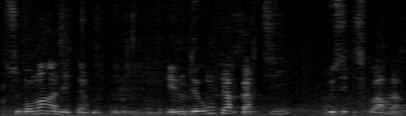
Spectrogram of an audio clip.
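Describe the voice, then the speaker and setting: A high-pitched man at a moderate pace, lively in intonation, with noticeable background noise. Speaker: political activist. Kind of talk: rally speech. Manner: impassioned.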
